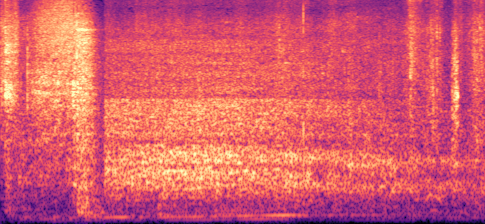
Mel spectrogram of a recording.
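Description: A bus engine hums steadily nearby.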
